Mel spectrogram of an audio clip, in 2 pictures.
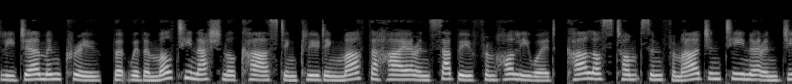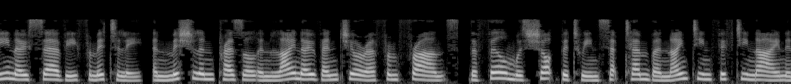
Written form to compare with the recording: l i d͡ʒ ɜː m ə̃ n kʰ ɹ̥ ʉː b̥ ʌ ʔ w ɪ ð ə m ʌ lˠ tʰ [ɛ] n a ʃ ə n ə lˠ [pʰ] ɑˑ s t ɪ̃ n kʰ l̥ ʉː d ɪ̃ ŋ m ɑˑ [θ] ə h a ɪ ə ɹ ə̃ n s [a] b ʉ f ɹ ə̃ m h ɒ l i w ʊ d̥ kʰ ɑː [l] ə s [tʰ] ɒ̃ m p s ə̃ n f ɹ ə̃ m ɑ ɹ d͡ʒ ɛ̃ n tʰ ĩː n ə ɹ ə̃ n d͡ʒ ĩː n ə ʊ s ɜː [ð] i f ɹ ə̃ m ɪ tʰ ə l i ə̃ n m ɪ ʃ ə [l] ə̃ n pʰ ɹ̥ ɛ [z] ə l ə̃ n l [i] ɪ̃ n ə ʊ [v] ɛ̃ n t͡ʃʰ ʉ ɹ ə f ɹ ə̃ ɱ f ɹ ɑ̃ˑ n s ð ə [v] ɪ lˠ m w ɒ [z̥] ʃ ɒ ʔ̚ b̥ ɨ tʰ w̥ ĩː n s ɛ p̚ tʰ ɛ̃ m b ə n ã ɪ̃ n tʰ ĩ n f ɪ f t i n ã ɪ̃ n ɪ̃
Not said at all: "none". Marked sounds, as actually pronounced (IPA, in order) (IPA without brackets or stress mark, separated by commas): i, kʰ, θ, a, l, tʰ, v, l, z, a, v, f, z̥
